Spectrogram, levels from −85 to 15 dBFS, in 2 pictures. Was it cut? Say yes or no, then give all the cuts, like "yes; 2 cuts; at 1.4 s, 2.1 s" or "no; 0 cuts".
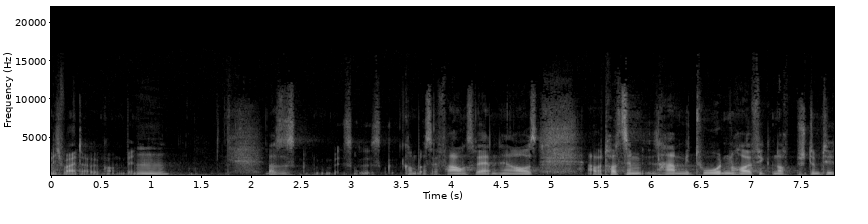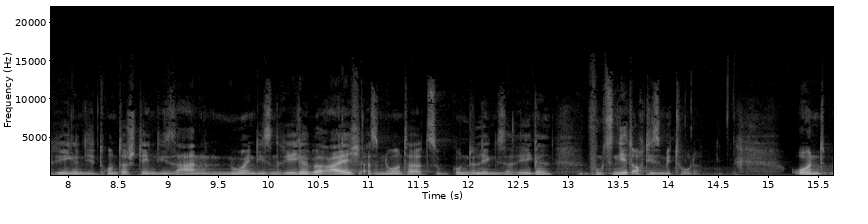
yes; 1 cut; at 2.2 s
